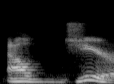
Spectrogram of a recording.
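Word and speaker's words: Allgeier: Tyler Algier, I believe is how you say it, correct?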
